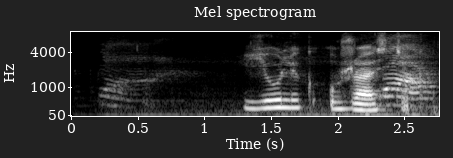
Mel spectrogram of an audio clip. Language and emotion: Russian, neutral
